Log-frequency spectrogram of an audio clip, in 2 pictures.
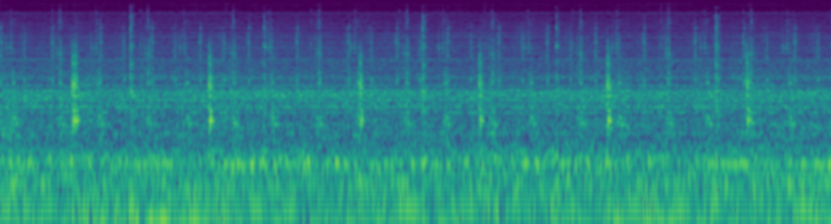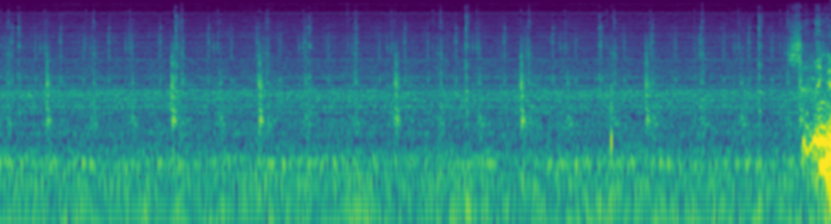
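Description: A clock ticks in the video game Back to the Future, with regular, evenly spaced ticks that stay faint and steady over a low mechanical hum and no talking.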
